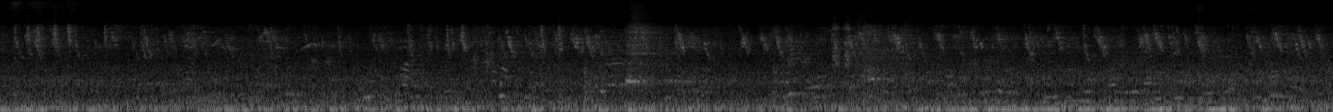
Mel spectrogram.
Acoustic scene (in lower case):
park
